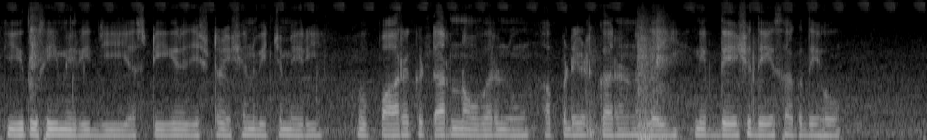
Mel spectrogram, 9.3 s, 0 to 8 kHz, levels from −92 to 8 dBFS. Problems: none marked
